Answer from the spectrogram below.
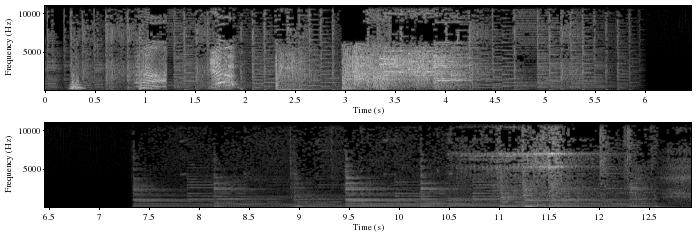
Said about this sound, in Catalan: Ara ja vidres trencats, últim round, a veure qui guanya.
